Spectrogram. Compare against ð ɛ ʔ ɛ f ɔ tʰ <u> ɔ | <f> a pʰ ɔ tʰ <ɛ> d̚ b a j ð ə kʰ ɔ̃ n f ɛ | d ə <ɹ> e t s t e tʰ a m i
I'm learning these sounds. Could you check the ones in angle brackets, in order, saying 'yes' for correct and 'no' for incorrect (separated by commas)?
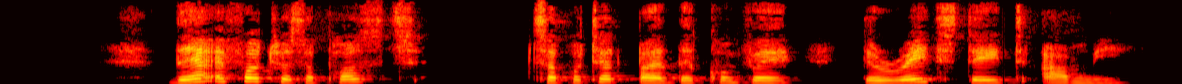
no, no, yes, yes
